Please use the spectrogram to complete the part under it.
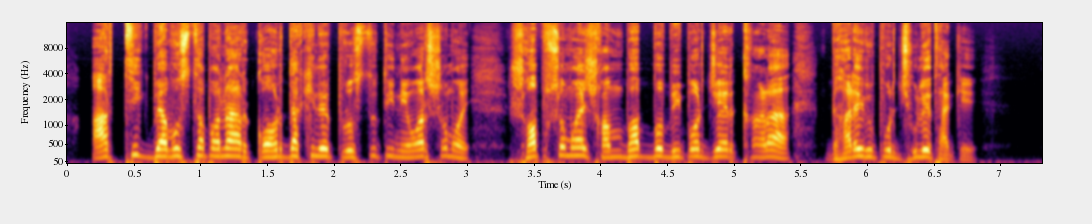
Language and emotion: Bengali, fearful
